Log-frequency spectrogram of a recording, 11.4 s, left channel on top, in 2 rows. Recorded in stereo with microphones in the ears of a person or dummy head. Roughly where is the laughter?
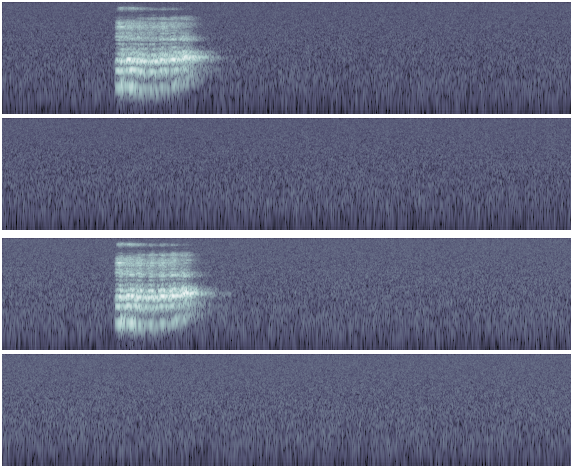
Centre.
